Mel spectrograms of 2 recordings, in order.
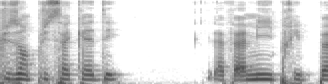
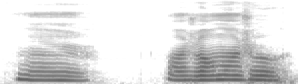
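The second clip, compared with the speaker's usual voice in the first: gruff grumble; 2 semitones lower, 7 dB quieter, slower than usual. A narrator's reading. Sick old man greets the priest, gruffly grumbling. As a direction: grumble a grudging greeting under your breath. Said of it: "grommela le vieillard d'un ton bourru".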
